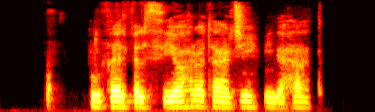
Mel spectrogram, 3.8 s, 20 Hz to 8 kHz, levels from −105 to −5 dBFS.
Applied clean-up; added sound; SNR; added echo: neural mask model Resemble Enhance denoiser.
